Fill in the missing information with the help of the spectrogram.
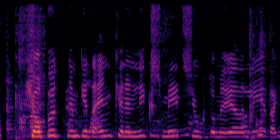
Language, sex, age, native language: Icelandic, male, 11, Icelandic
